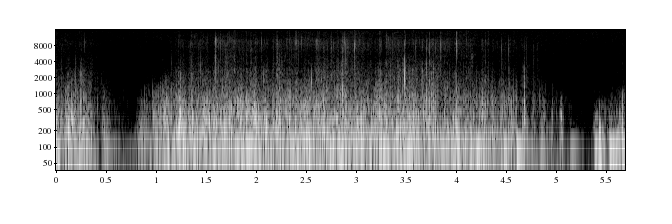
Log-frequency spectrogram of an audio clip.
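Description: Long nails scratch and rub a pink-white, mesh-like nonwoven fabric drawstring pouch stretched over the microphone. It makes a dense, boomy, rumbling scrape with crackly ticks on top. The sound dips briefly near the start and again just before the end, then comes back.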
